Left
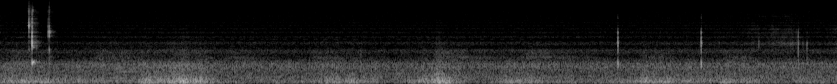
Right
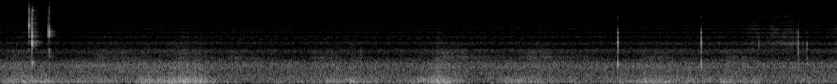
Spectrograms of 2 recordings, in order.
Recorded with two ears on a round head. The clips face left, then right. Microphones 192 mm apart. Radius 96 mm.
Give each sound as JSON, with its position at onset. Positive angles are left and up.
{"t": 0.3, "sound": "dripping", "side_deg": -35}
